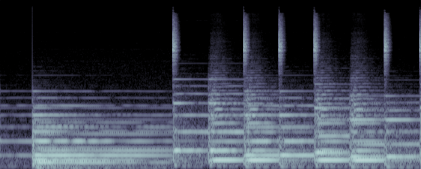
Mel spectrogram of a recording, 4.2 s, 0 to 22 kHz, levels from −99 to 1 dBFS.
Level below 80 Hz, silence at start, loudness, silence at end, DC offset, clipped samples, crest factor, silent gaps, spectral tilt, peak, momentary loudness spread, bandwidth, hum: -48 dBFS; 0 s; -25 LUFS; 0 s; under 0.1%; under 0.1%; 14 dB; none; -5 dB/octave; -10 dBFS; 7 LU; 15 kHz; none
